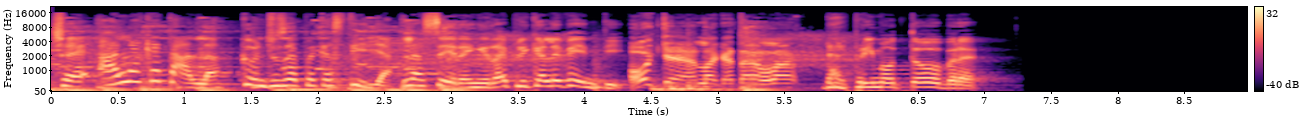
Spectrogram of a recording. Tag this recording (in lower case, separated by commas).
music, speech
